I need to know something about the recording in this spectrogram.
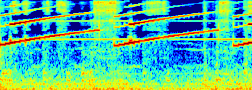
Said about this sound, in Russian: Этот сигнал предупреждает экипаж о циклоне.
